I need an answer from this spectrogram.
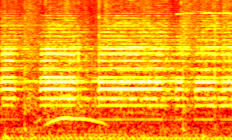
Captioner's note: honks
